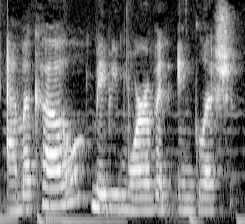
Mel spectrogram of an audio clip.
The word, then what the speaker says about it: Emiko: So first off, I love the name Emiko, spelled E-M-I-K-O, Emiko. And this one's a Japanese rooted name meaning smiling child or beautiful child. I've also heard it been pronounced as like Emiko, maybe more of an English anglicized version of it.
